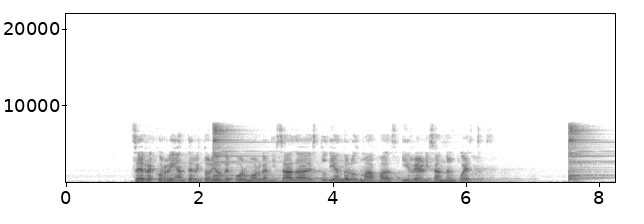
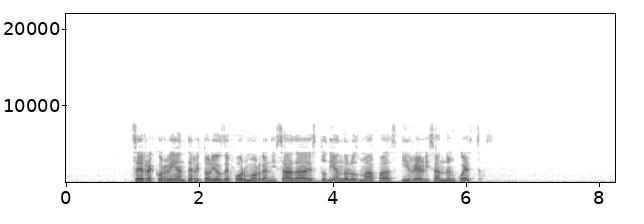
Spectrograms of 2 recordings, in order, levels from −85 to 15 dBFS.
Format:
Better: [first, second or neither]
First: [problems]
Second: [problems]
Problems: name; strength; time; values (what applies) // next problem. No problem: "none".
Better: second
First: background sound (Crash cymbal); 13 dB below the speech // room echo; dies away in 0.9 s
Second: none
